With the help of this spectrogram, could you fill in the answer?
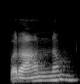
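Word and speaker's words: परान्नम्: Plus अन्नम नहीं होता, पर प्लस अन्नम, परम मीन्स होता है दूसरा, तो दूसरे के अन्न को, इसको आप इसका लोग शुद्ध अपने अपने उच्चारण कैसे करेंगे? शुद्ध उच्चारण परान्नम।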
